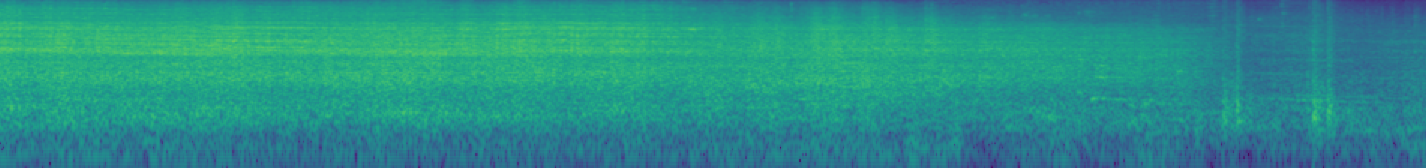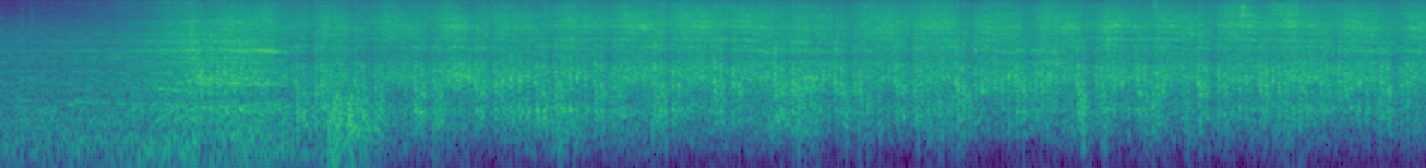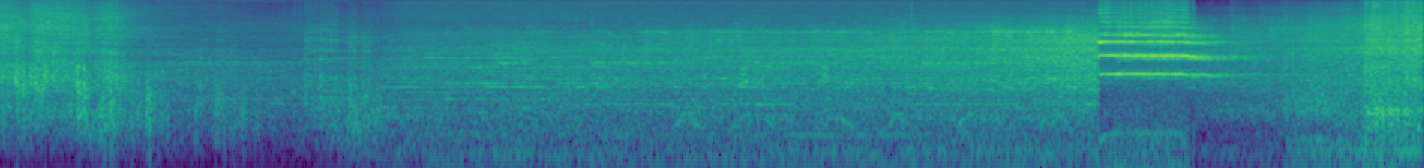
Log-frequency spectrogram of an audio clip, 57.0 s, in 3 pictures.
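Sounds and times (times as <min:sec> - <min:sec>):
freight train wheels clattering: 0:21.4 - 0:41.2, 0:42.1 - 0:45.6.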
